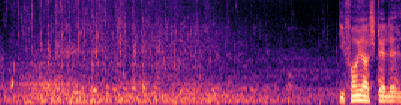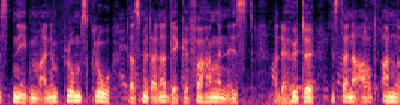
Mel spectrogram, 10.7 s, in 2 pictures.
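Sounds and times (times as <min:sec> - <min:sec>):
water poured from canister into kettle: 0:00.0 - 0:03.8
speech: 0:04.5 - 0:10.6.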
